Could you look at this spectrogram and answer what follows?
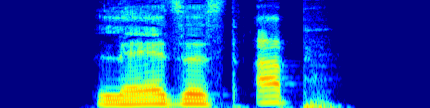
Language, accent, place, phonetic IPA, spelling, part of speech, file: German, Germany, Berlin, [ˌlɛːzəst ˈap], läsest ab, verb, De-läsest ab.ogg
- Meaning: second-person singular subjunctive I of ablesen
